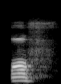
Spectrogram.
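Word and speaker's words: ق: Nah dia pelafalannya gimana? Qof ya. off. Jadi agak tadi kita pastikan dulu dia ee menyentuh bagian belakang dulu pangkalnya dulu ya.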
